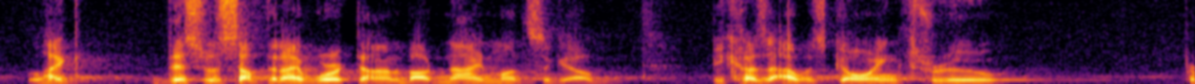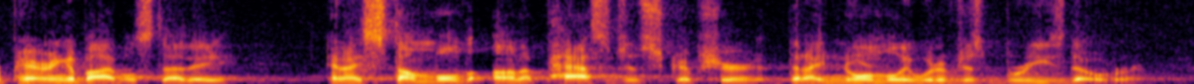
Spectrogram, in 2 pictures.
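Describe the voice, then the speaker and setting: A man talks fairly quickly while noticeable background noise runs beneath him. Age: 50s. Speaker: campus minister / preacher. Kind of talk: sermon. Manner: halting.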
